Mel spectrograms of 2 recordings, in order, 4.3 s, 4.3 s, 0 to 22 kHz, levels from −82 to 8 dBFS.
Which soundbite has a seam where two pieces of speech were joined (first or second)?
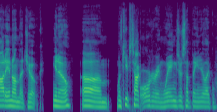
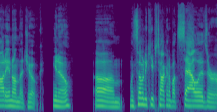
first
